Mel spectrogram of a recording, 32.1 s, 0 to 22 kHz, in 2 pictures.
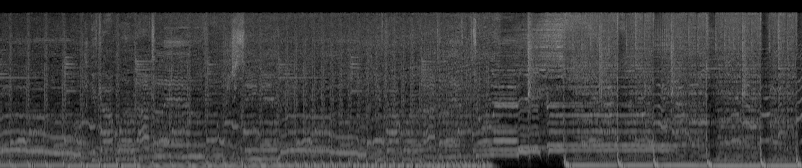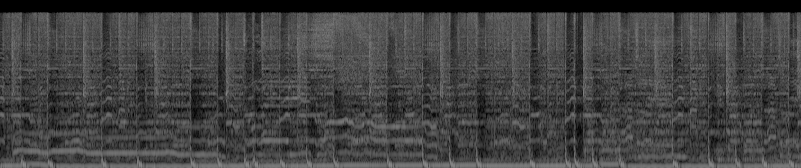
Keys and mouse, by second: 1.5 v, 4.2-6.3 right drag, 6.3 w, 10.5 g, 13.1-16.9 drag, 16.9 w, 19.0-22.0 drag, 19.8 g, 23.4-25.8 drag, 24.9 v, 29.3 z, 30.9-32.0 drag, 30.9 c.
